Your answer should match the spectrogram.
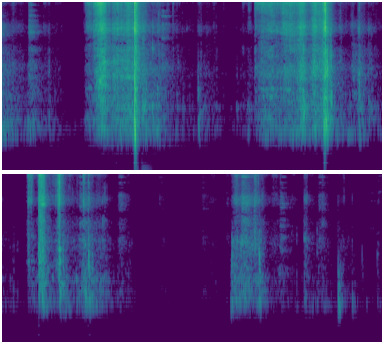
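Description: Paper and thin card packaging being torn and crumpled by hand, in four short rustling bursts with a sharp snap in the first two.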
